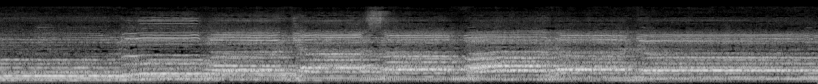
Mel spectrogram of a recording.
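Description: Mixed choir of men and women singing a hymn in held chords, moving to a new chord every second or so.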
